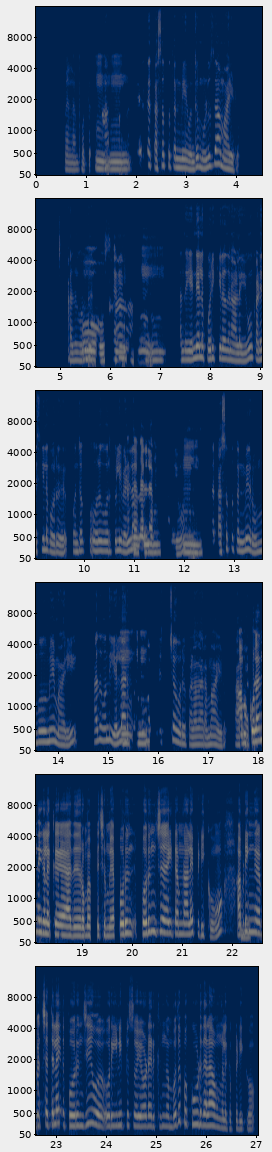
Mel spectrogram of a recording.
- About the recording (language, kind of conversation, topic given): Tamil, podcast, மரபு உணவுகள் உங்கள் வாழ்க்கையில் எந்த இடத்தைப் பெற்றுள்ளன?
- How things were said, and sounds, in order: distorted speech; other background noise; in English: "ஐட்டம்னாலே"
